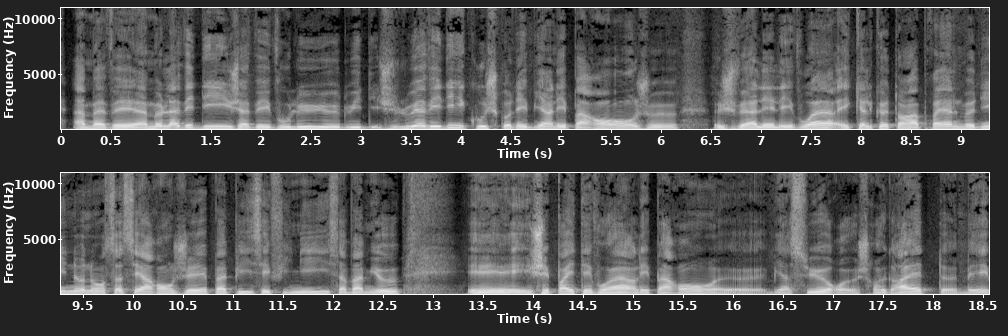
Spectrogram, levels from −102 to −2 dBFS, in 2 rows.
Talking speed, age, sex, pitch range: 185 wpm, 50-69, male, 115-140 Hz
